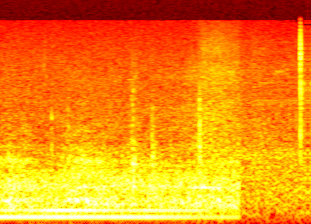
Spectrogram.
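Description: Faint, steady low hum that cuts off near the end.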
